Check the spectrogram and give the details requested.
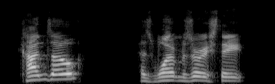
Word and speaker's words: Cuonzo: his first name kanzo kanzo the U is silent kanzo has won at Missouri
